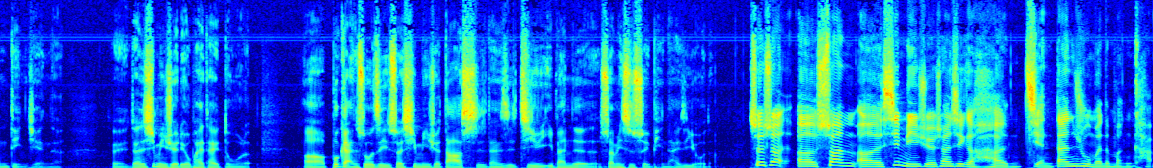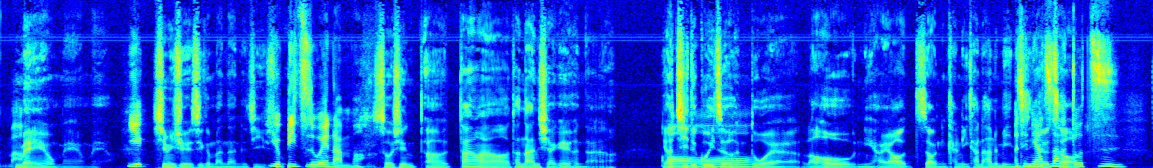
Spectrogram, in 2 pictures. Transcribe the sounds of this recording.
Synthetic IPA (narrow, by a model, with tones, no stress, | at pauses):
ə˧˦nt̪i˨˩nt͡ɕjɛ˥nd̪ə˨ | t̪we˥˩ɪt̪a˥˧ʂ̩˥˩ɕi˥˨mi˧˥ɕɥɛ˧˥ljo˧˥pʰa˥˧ɪt̪ʰa˥˩ɪt̪wɔ˥lə˨ | ə˧pu˥˩ka˨˩nswɔ˥t͡sɹ̩˥˩t͡ɕi˨˩swa˥˧nɕi˥˩nmi˧ŋɕɥɛ˧t̪a˥˨ʂɻ̩˥t̪a˥˧nʂɻ̩˥˩t͡ɕi˥y˧˥ʔḭ˥˩pa˦nd̪ə˨swa˥˧nmi˧˥ŋʂ̬ɻ̩˥˩ʂwe˨˩ɪpʰi˧˥˦ŋxa˧˥ɪʂɻ̩˥˩jo˨˩ʊd̪ə̰˦ | swɔ˧˥i˨˩swa˥˧nə˧swa˥˧nə˧ɕi˥˩nmi˧˥ŋɕ̬ɥɛ˧˥swa˥˧nʂɻ̩˥˩i˧˥ɡə˧xə˨˦nt͡ɕjɛ˨˩nt̪a˦nɻu˥˩mə˧˦nd̪ə˨mə˧˥nkʰa̰˨˩nma̰˦me˧˥ɪjo˨˩ʊme˧˥ɪjo˨˩ʊme˧˥ɪjo˨˩ʊjɛ˨˩ɕi˥˩nmi˧˥ŋɕɥɛ˧˥jʂɻ̩˥˧ɡə˨ma˨˦na˨˦nd̪ə˨t͡ɕi˥˧ʂjo˧˥pi˧˥˩t͡sɹ̩˨we˧˥ɪna˧˥nma˧˩ʂo˨˩ʊɕjɛ˥nə˧t̪ɑ˥˧n˧t̪ʰa˥na˧˥nt͡ɕʰi˨la˧˥kʰɤ˧˩xə˨˩na̰˧˦nɐ̰˦ | ni˨jɑ˥˧t͡ɕi˥˩ʊd̪əkwe˥ɪt͡sɤ˧˦xə˨˩nt̪wɔ˦˥a˨ɻa˧˥nxo˥˩ʊni˨˩xa˧˥ɪjɑ˥˧ʊʈ͡ʂɻ̩˥t̪ɑ˥˩ʊni˨kʰa˥˩ni˨kʰa˥˩n˧t̪ʰa˥d̪ə˨mi˧˥n˧t͡ɕʰi˨˥˧t̪wɔ˥t͡sɹ̩˥˩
